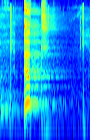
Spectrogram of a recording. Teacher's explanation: Tapi dipermudah dengan adanya sifat lain yaitu sifat dari segi udara, keluar udaranya ak. Untuk kafnya yang sukun, udaranya keluar setelah suaranya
